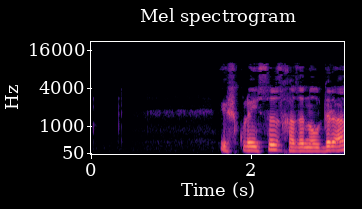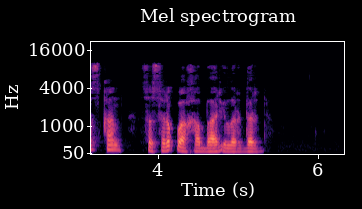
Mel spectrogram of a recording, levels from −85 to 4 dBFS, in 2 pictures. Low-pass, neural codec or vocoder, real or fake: 9.9 kHz; none; real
